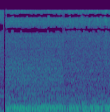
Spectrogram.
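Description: Airliner cabin noise in flight: a loud, steady low rumble of engines and airflow heard inside the passenger cabin.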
